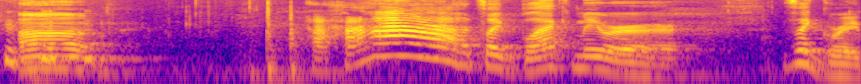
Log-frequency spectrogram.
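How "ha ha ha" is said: mock evil laugh.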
